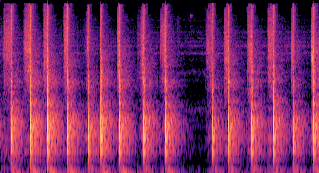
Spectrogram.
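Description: A knife thinly slices red onion on a board in quick, even strokes. There are about a dozen crisp taps in two runs with a short pause between them, close and loud, with no talk.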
